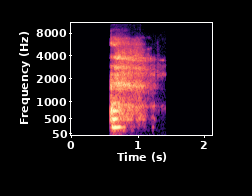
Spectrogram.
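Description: A woman's breathy, sighing "uh" about half a second in, fading out within a second; the rest is silence.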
